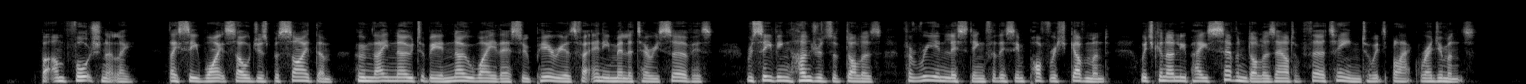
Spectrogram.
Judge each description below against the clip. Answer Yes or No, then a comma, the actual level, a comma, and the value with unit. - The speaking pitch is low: No, medium, 150 Hz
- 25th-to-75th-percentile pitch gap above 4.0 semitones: No, average, 2.9 semitones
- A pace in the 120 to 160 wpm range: No, average, 180 wpm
